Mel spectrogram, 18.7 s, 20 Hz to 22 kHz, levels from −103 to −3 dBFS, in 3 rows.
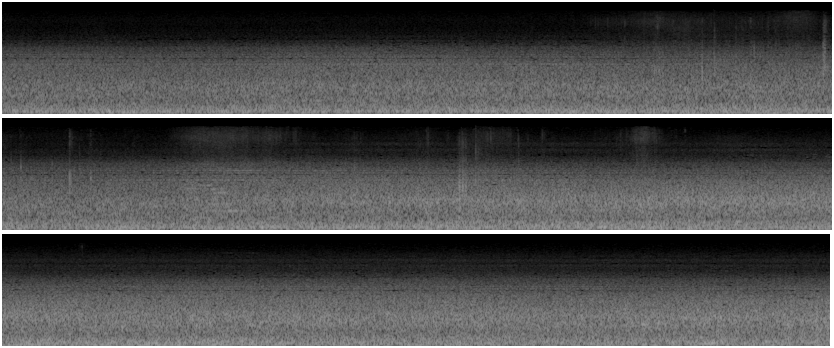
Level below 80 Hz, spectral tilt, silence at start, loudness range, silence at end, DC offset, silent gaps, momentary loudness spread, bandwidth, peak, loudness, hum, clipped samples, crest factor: -56 dBFS; -6.5 dB/octave; 0 s; 3 LU; 0 s; under 0.1%; none; 4 LU; 16 kHz; -26 dBFS; -45 LUFS; none; under 0.1%; 18 dB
